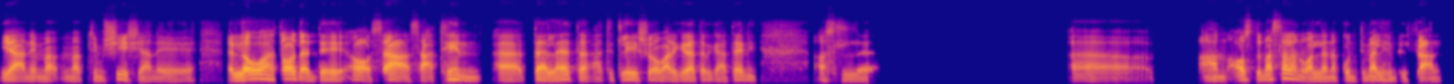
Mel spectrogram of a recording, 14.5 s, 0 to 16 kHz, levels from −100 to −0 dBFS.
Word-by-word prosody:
يعني 105 -3 +3
ما 105 -1 -4
ما 105 -1 -7
بتمشيش 115 +5 -5
يعني، 95 0 -7 0.7
اللي 115 +3 +5
هو 160 0 +9
هتقعد 155 +1 +4
قد 110 +2 +1
إيه؟ 115 -1 -1
آه 130 -1 +2
ساعة 135 -7 +5
ساعتين، 120 0 -1 0.5
3، 115 +5 +2
هتتلهي 110 +5 -5
شوية، - - -2
وبعد 110 -2 +1
كده 115 +2 +3
هترجع 115 +1 -3
تاني، 125 -1 -4 0.6
أصل 100 -2 -9 2.0
آآ، 95 -4 -9 0.5
عن 115 -2 -4
قصد 125 +3 -1
مثلًا 150 +3 +2
والَّا 100 +2 -1
أنا 105 0 -7
كنت 115 +2 -10
مَلهي 120 0 -2
بالفعل؟ - - 0
115 Hz, 125 wpm, -23 LUFS, 105-125 Hz, 2.0 s, هو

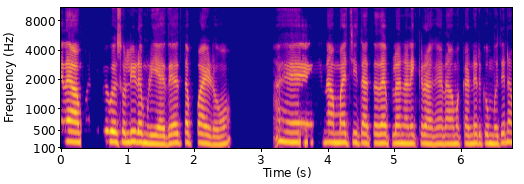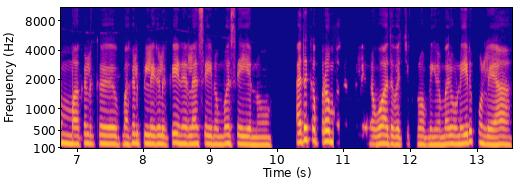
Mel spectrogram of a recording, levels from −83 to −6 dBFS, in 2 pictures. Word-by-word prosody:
ஏன்னா 240 +1 +5
அம்மாச்சிட்ட 250 - -6
போயி 230 -2 +7
சொல்லிட 230 +1 +4
முடியாது. 190 -1 +2
அது 210 - -2
தப்பாயிடும். 195 -4 0 0.8
அ - - -4 0.6
ஏன்னா 220 +1 -2
அம்மாச்சி, 220 0 +1
தாத்தா 205 0 0
தான் 205 0 +5
இப்பிடிலாம் 205 0 +1
நெனைக்கிறாங்க. 195 -1 0
நாம 190 +1 0
கண்ணு 195 +1 +1
இருக்கும்போதே 200 +1 -1
நம்ம 210 -3 0
மகளுக்கு 195 0 -3 0.3
மகள் 205 +1 -2
பிள்ளைகளுக்கு 190 0 0
என்னால்லாம் 190 0 0
செய்யணுமோ, 185 0 -1
செய்யணும். 170 -2 -1 0.5
அதுக்கப்புறம் 245 -2 +2
மகன் 430 +8 -19
பிள்ளை 445 - -21
என்னவோ 180 -1 -2
அத 185 -1 -1
வச்சுக்கணும் 180 +2 -7
அப்படிங்கிற 170 +1 -2
மாரி 185 +1 0
ஒண்ணு 190 +2 +1
இருக்கும் 225 -5 -2
இல்லையா? 175 0 +1
195 Hz, 155 wpm, -19 LUFS, 185-215 Hz, 0.8 s, போயி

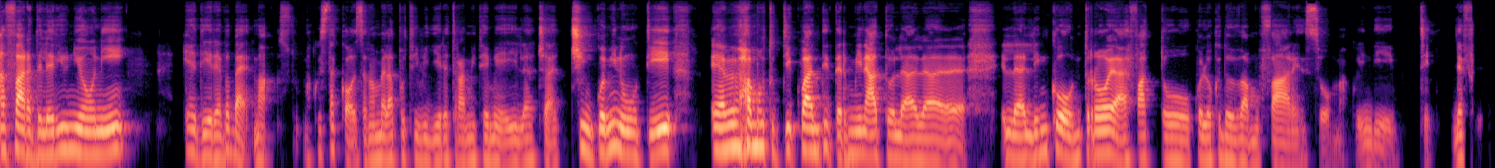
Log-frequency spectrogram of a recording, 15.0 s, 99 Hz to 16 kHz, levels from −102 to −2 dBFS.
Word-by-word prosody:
a 170 - +3
fare 165 -3 +7
delle 145 0 -1
riunioni 165 - +1 0.5
e 165 - -9
a - - -2
dire: 140 -2 -4
"Vabbè, 165 +3 -3
ma - - -8
s - - -23
ma 125 - -22
questa 160 +4 -8
cosa 110 -4 -6
non 120 +1 -7
me 130 - -3
la 130 +1 -3
potevi 135 -2 -11
dire 120 +1 -7
tramite 120 +1 -7
mail?", 115 0 -6
cioè, 110 -3 -8
5 165 -3 +4
minuti 160 -2 +3 0.3
e 175 - 0
avevamo 190 +2 +6
tutti 170 -1 -4
quanti 170 +1 +5
terminato 140 0 +1
l - - -2
l - - -2 0.2
ehm, 115 -2 -1 0.4
l 145 -1 -5
ehm, 130 0 +2
l'incontro 145 +1 +1
e 155 - +7
ha - - +3
fatto 125 -3 -4
quello 125 -1 -4
che 125 - -13
dovevamo 120 -3 -5
fare, 105 -2 -2
insomma, - - -10
quindi, - - -13 0.2
sì, - - -11 0.2
in - - -5
effetti 405 - -10
140 Hz, 185 wpm, -22 LUFS, 125-165 Hz, 0.5 s, fare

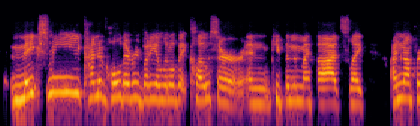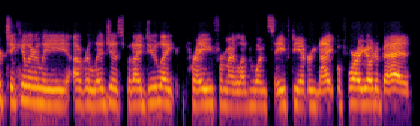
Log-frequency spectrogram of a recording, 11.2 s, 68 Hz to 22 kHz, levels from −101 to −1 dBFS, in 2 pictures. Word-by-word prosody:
makes 255 +9 +4
me 320 0 +2
kind 255 +3 -2
of 270 - -1
hold 250 +1 +2
everybody 240 -1 0
a 225 - 0
little 225 0 -2
bit 230 - -6
closer 215 -2 -1
and 195 -1 -6
keep 220 -4 -6
them 215 0 -4
in 215 0 -6
my 205 0 -1
thoughts. 195 0 +4
Like, 185 -3 -1 0.4
I'm 210 +4 0
not 245 -1 +1
particularly, 200 -6 -1
uh, 190 - 0
religious, 185 0 -3
but 185 - -5
I 185 0 +2
do 195 +3 -4
like 195 -3 +1 0.2
pray 185 +1 0
for 185 0 -12
my 175 -1 -3
loved 165 +1 -6
ones' 175 -2 -7
safety 180 +2 -1
every 175 0 -2
night 170 +2 +2
before 190 +2 +1
I 190 - +4
go 190 0 +5
to 185 - -2
bed. 175 -2 +6
195 Hz, 210 wpm, -23 LUFS, 185-230 Hz, 0.4 s, bed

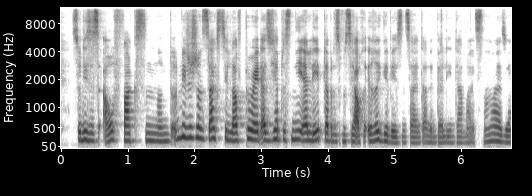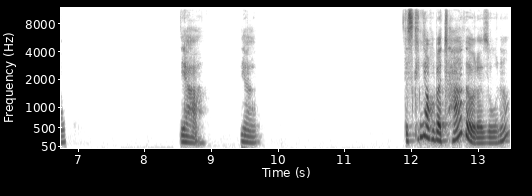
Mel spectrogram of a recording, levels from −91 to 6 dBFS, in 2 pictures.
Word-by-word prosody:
so 195 - -2
dieses 185 -3 +2
Aufwachsen 180 -1 -1
und 170 +1 -5
und 240 +3 -1
wie 275 - +6
du 260 - +2
schon 255 -2 +2
sagst, 230 +1 +2
die 220 - 0
Love 185 0 +2
Parade. 210 -5 +5
Also, 190 +1 +2
ich - - +2
habe 225 0 +2
das 200 0 -3
nie 215 0 -1
erlebt, 190 +3 +2
aber 185 -3 +4
das 165 +1 -6
muss 170 +1 -2
ja 160 - +3
auch - - -12
irre 195 +4 +1
gewesen 140 -5 -3
sein 135 -1 -4
dann - - -8
in 135 - -10
Berlin 140 +1 -8
damals, 140 0 -6
ne? 155 +3 -7
Also 150 -4 -3 1.7
Ja, 140 -4 -5 0.5
ja. 145 -4 -7 2.2
Das 175 0 +2
ging 275 - -2
ja 265 - +6
auch 235 - -4
über 195 -4 +5
Tage 210 - +2
oder 130 0 +1
so, 135 0 -5
ne? 235 - -5
180 Hz, 190 wpm, -23 LUFS, 150-210 Hz, 2.2 s, wie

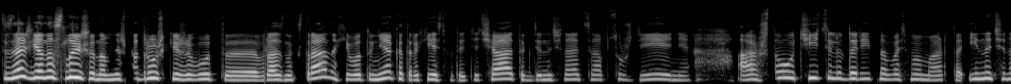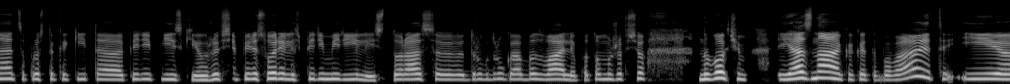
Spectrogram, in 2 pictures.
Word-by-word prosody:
Ты 270 - +1
знаешь, 345 +1 +8
я 310 +1 +9
наслышана, 300 -6 +7
у - - 0
меня 235 +1 +1
ж - - -13
подружки 265 -2 +2
живут, 230 +2 0
э, 195 -1 +1
в - - -8
разных 215 0 +1
странах, 285 -2 +2
и 230 - -1
вот 230 0 -1
у - - 0
некоторых 240 -4 0
есть 225 -3 0
вот 205 -1 -16
эти 190 +3 -8
чаты, 240 +1 0
где 210 +2 -7
начинается 225 +1 -7
обсуждение: 220 -1 -8 0.4
"А 225 +2 -1
что 295 +9 -2
учителю 290 -1 -1
дарить 260 0 -2
на 245 - -3
Восьмое 235 0 -6
марта?" 210 -1 -8
И 255 +2 -3
начинаются 255 -2 -2
просто 240 0 -7
какие-то, 235 -1 -5
а, - - -6
переписки, 235 -2 -5
уже 205 +4 0
все 245 +1 -12
перессорились, 255 -1 0
перемирились, 235 -5 -3
сто 235 -4 -4
раз, 235 +1 -1
э, 225 -2 -3
друг 235 +2 -8
друга 245 -1 -5
обозвали, 235 -2 -1
потом 240 +4 -7
уже 240 +1 -4
всё. 265 +3 -5 0.5
Ну, 240 +1 +2
в 255 - -2
общем, 250 -5 +2 0.3
и 225 - -5
я 270 +4 +7
знаю, 280 -2 +5
как 230 0 -10
это 220 -3 -5
бывает, 255 - 0
и, 255 -2 -2
240 Hz, 180 wpm, -22 LUFS, 225-255 Hz, 0.5 s, я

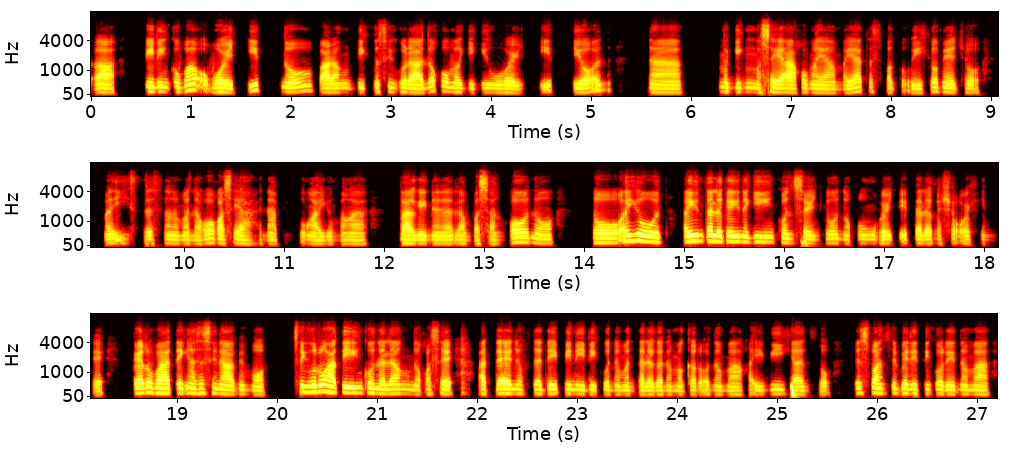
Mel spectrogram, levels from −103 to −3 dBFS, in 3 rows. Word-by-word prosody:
ah, 115 -1 +4 0.3
feeling 140 -1 +2
ko 140 - -1
ba 175 +7 +4
worth 125 -7 +1
it, 180 +2 +2 0.2
'no? 140 +5 -1
Parang 125 -1 +2
'di 130 - -4
ko 135 - -4
sigurado 130 +1 +1
kung 140 -5 -2
magiging 120 0 -7
worth 115 -2 -3
it - - -6 0.2
yun 120 0 0 0.4
na 115 -1 0 0.4
maging 130 -1 -6
masaya 120 0 +3
ako 125 - -6
maya-maya 115 +2 -2
tapos 140 -1 -13
pag-uwi 115 -1 -7
ko 140 -1 -3
medyo 120 -2 -3 0.3
maii-stress 120 -2 -5
na 120 -3 -5
naman 115 -1 -6
ako 125 +4 -1
kasi 120 0 +1
hahanapin 110 +1 -8
ko 110 0 -5
nga 110 - -1
yung 110 0 -10
mga 110 0 -4 0.4
bagay 120 -1 +3
na 115 0 -3
nalampasan 110 -1 -2
ko, 150 +1 +4
'no? 125 -3 -3 0.4
So, 135 -1 +5
ayun 180 -5 +6 0.2
ayun 170 +3 +6
talaga 175 -1 +7
yung 165 0 +3
nagiging 155 -1 -2
concern 130 -3 -2
ko, 130 -1 -4
'no, 115 - -8
kung 125 0 -6
worth 120 0 -3
it - - -6
talaga 120 0 -1
siya 115 - -7
or 120 - -3
hindi, 110 -2 -8 0.2
pero 160 +2 +6
batay 155 -1 +6
nga 150 - -2
sa 150 - -3
sinabi 130 -4 +1
mo, 115 -1 -3 0.3
siguro 185 +2 +6
hatiin 165 -2 +6
ko 160 -1 0
na 140 - +2
lang, 140 +1 +1
'no, 125 -2 -6
kasi 130 0 +1 0.2
at 130 - +4
the 145 -1 +9
end 140 - -5
of 135 - -10
the 140 - +2
day 135 +2 0
pinili 130 -3 -2
ko - - -5
naman 120 -1 -5
talaga 120 +1 -1
na 120 - -7
magkaroon 120 0 -5
ng 120 -1 -8
mga 115 -1 -4
kaibigan. 120 -1 +2
So, 115 - -6 0.2
responsibility 150 -2 0
ko 135 0 -3
rin 130 0 -2
na 130 - -4
ma 125 -1 -1
125 Hz, 200 wpm, -25 LUFS, 115-140 Hz, 0.4 s, the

